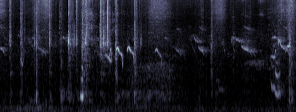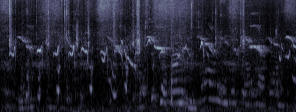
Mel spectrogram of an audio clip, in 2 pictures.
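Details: Bhoray teetar chicks peeping: sparse high chirps at first, then a busy chorus of short, bent, squeaky notes from several chicks, with faint clicks and a low hum behind.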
